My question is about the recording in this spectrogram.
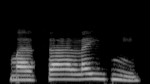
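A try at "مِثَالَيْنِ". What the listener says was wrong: mimnya kasar. Misalaini.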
